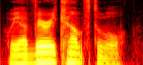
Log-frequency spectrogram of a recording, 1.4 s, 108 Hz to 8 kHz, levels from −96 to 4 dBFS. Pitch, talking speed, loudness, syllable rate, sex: 105 Hz, 170 wpm, -14 LUFS, 8.0 syllables/s, male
